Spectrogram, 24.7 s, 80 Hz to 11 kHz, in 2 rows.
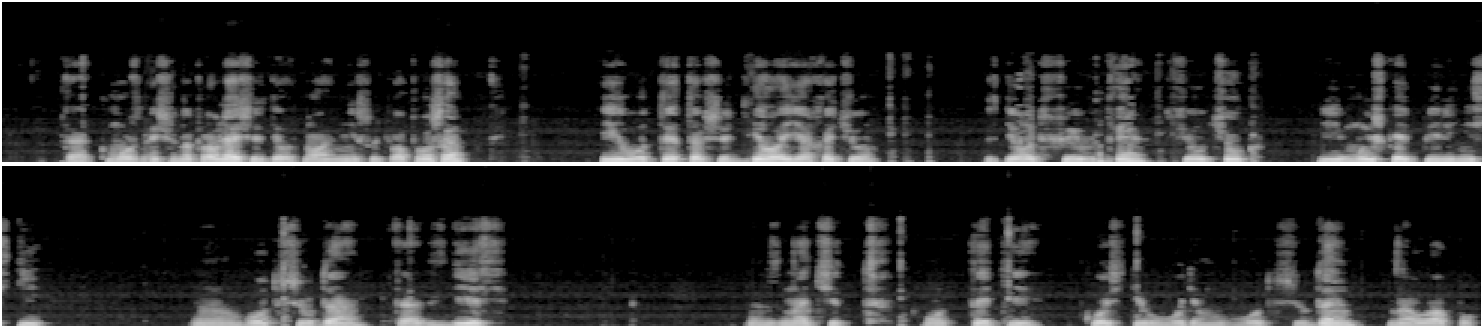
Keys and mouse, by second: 0.6 shift+middle click, 4.4-6.3 drag, 9.2 shift+d, 9.6 click, 10.5-14.5 drag, 19.9 click, 21.8-24.6 drag.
